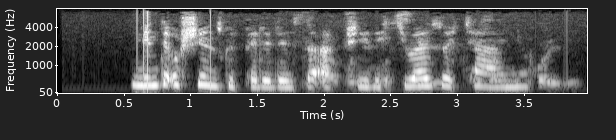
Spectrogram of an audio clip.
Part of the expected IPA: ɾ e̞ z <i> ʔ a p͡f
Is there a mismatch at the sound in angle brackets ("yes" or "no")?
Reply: yes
